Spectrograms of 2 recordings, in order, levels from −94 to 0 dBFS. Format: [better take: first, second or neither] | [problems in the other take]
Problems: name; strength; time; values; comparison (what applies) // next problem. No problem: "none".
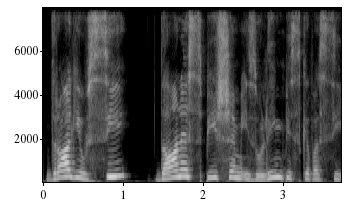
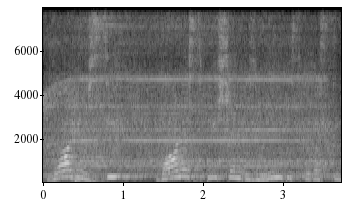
first | background sound (Domestic sounds, home sounds); 4 dB below the speech // room echo; dies away in 0.7 s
